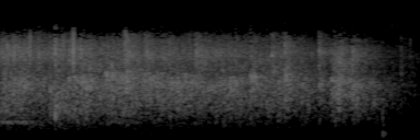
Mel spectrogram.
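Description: Steady audience applause fills the room, a dense wash of many hands clapping at an even level throughout, moderately loud and without any voices over it.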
